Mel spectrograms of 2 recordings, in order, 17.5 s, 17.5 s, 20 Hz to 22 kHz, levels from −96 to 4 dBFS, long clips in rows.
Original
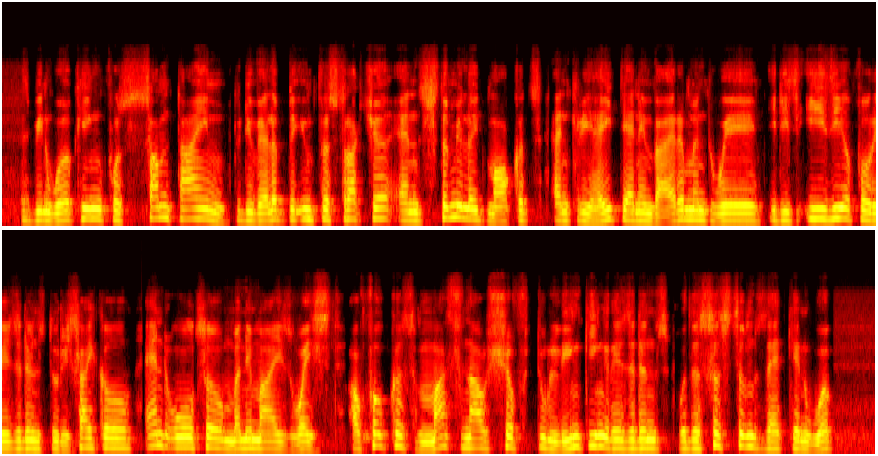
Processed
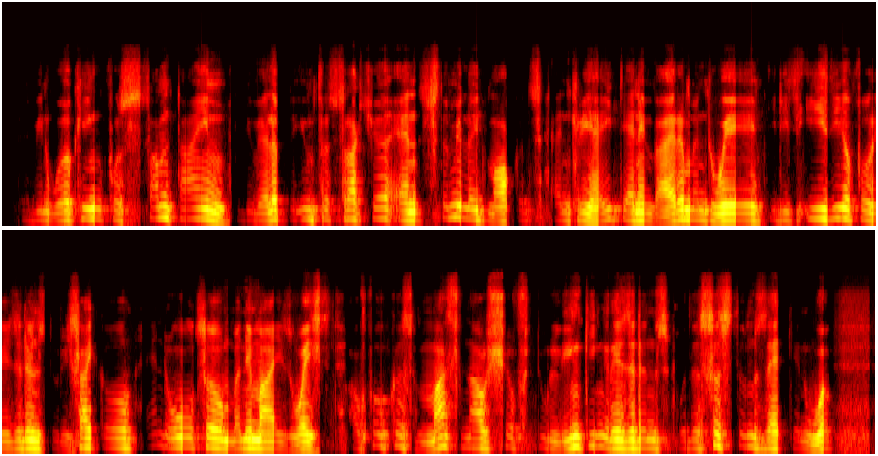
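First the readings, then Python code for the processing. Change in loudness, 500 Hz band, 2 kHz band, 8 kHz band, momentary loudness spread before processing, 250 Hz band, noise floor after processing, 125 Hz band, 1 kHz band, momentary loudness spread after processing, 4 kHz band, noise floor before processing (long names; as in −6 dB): −2.5 dB, −3.5 dB, −2.5 dB, can't be measured, 6 LU, −3.0 dB, −68 dBFS, −2.5 dB, −2.5 dB, 15 LU, −1.5 dB, −54 dBFS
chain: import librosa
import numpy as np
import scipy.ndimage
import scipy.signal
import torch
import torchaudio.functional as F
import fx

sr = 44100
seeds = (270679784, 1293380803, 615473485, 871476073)

y = fx.fade_in_head(x, sr, length_s=0.67)
y = fx.volume_shaper(y, sr, bpm=131, per_beat=1, depth_db=-21, release_ms=154.0, shape='slow start')
y = fx.attack_slew(y, sr, db_per_s=170.0)
y = y * 10.0 ** (3.0 / 20.0)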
